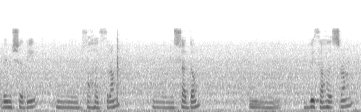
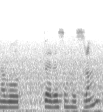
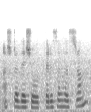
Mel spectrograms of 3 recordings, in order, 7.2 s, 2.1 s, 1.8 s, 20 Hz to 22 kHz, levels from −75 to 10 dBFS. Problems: none marked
